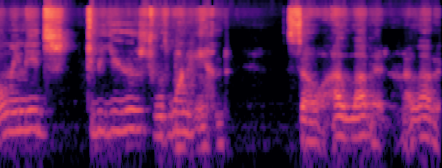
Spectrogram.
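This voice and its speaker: In a plain, everyday voice, a woman talks at a fairly slow pace, her medium pitch showing ordinary variation. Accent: American. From New York. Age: 60s. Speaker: beauty vlogger. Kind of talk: casual chat.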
